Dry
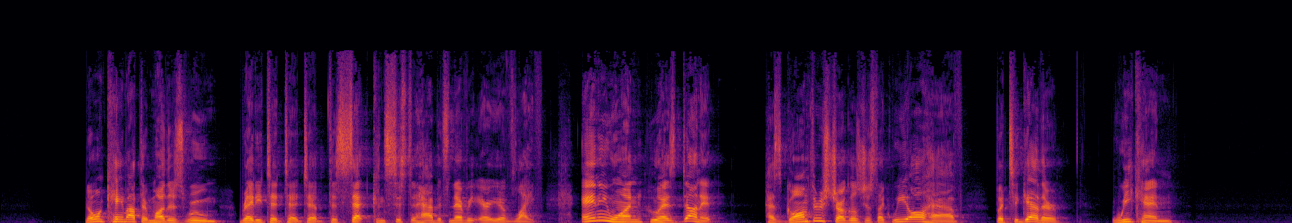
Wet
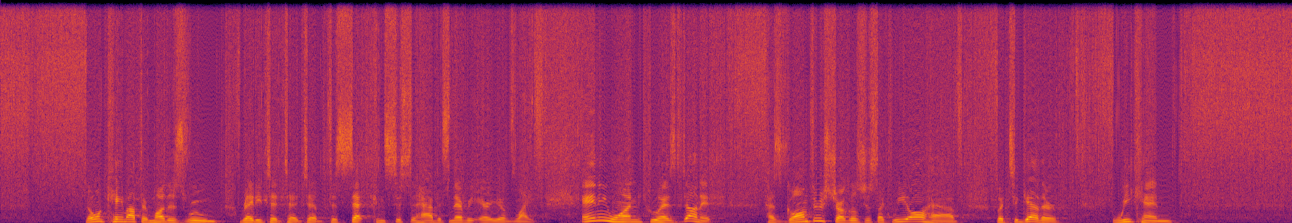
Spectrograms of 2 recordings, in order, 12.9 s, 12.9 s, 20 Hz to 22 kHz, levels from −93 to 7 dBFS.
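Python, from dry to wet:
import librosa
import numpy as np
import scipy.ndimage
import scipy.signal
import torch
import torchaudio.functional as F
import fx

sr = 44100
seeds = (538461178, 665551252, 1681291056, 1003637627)

y = x + 0.5 * 10.0 ** (-15.0 / 20.0) * np.diff(np.sign(x), prepend=np.sign(x[:1]))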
